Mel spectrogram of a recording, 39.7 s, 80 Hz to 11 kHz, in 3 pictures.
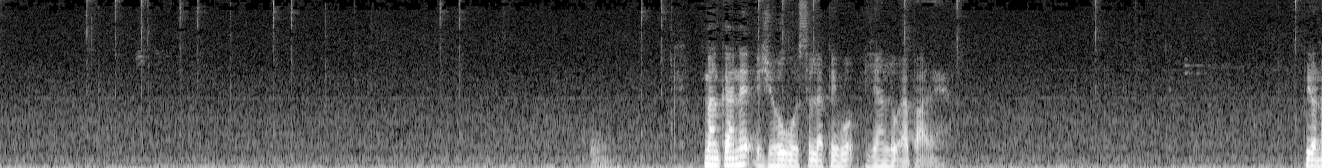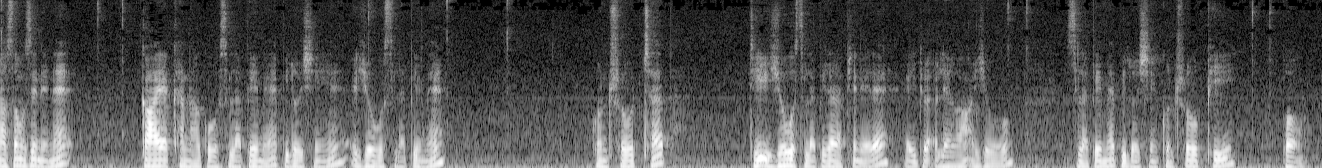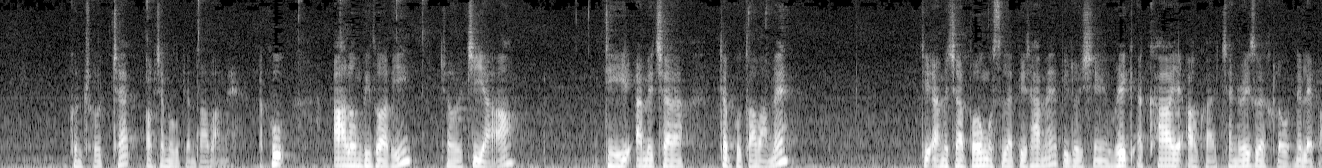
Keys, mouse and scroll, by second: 0.0 middle click, 1.2 shift+middle click, 1.9 click, 2.8 shift+click, 3.6 ctrl+Tab, 4.5 click, 5.5 ctrl+p, 7.2 scroll down 3, 7.6 shift+middle click, 8.2 middle click, 9.3 scroll up 2, 9.6 middle click, 11.3 ctrl+Tab, 12.0 scroll down 2, 12.3 KP_3, 12.6 scroll up 2, 13.0 shift+middle click, 14.3 click, 15.0 scroll down 2, 15.9 scroll up 2, 16.9 shift+click, 17.5-17.9 scroll down 3, 17.7 middle click, 18.5 scroll up 2, 19.5 ctrl+Tab, 23.3 click, 24.9 ctrl+p, 27.5 ctrl+Tab, 27.9 middle click, 28.5 KP_3, 28.7 scroll down 2, 29.5 middle click, 29.5 scroll down 1, 30.2 scroll up 2, 30.5 middle click, 33.9 click.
